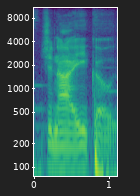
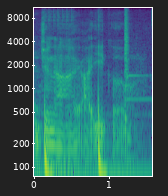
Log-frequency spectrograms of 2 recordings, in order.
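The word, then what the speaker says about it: Jhené Aiko: Yeah, and she's not like Janae Eco status for me to just be like, I don't know how to say it. I got to try to pronounce it properly. Yeah. Janae Aiko.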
